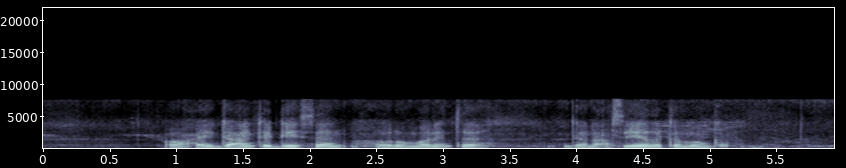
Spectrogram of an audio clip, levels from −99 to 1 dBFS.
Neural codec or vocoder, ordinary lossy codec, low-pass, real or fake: codec, 16 kHz, 4 kbps, FreqCodec, smaller model; none; none; fake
